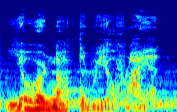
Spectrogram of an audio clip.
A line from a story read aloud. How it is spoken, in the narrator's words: she whispered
